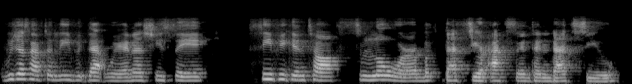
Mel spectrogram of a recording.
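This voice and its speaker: A woman's voice: on the low side, moderate pace, fairly bright tone, poor audio. A woman with a Jamaican accent hosting a casual interview, friendly, putting viewers' questions to her guest with some hesitation. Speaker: host, teacher.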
